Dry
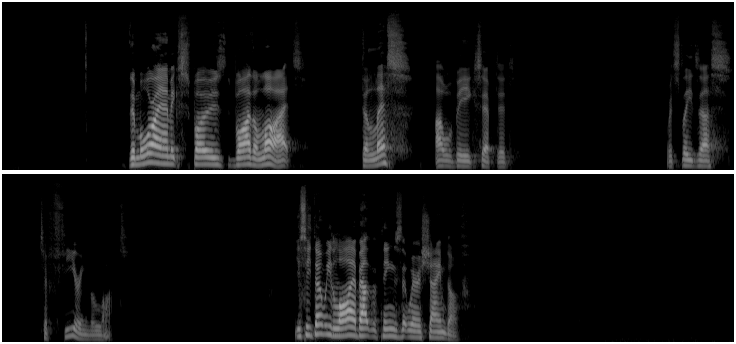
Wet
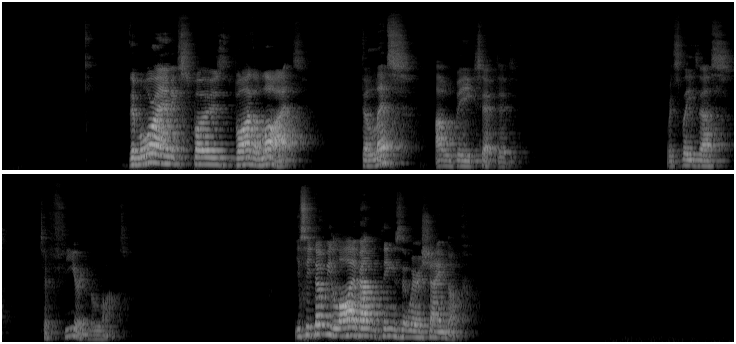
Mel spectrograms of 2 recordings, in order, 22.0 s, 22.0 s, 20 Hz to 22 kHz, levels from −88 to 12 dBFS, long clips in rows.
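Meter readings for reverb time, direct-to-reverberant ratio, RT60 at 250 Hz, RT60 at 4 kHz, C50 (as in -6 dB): 0.70 s, 1.5 dB, 0.60 s, 0.50 s, 6.0 dB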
